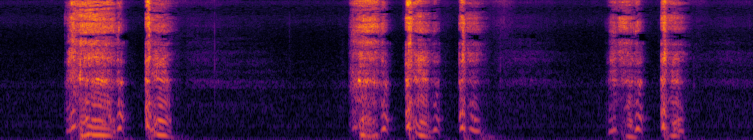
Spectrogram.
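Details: Barking cough: seven harsh, barking coughs in three short bursts, each with a rough, wheezy edge.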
